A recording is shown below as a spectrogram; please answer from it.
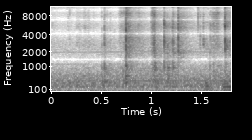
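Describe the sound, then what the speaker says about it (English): Plastic packaging on a Swiss Tech EDC essential kit crinkles and tears in a run of short, crisp rustles and snaps, close and fairly quiet, with no talking. "let's get this plastic out of here first"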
